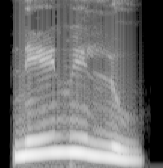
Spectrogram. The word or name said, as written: ನೇಣ್ವಲೆ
